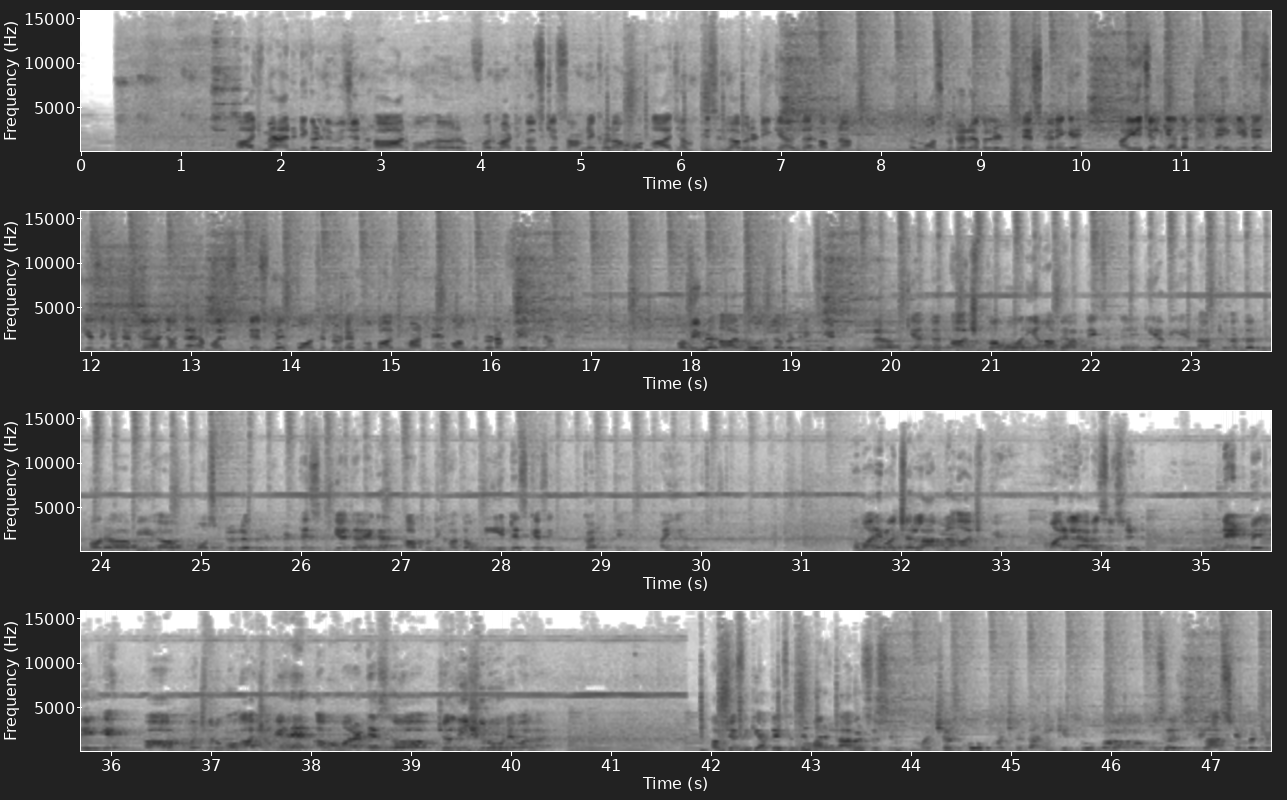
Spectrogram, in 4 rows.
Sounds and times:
Music: 0:00.0 - 0:47.6
Speech: 0:01.6 - 0:17.0, 0:17.9 - 0:30.2, 0:31.6 - 0:40.5, 0:42.0 - 0:47.6.

